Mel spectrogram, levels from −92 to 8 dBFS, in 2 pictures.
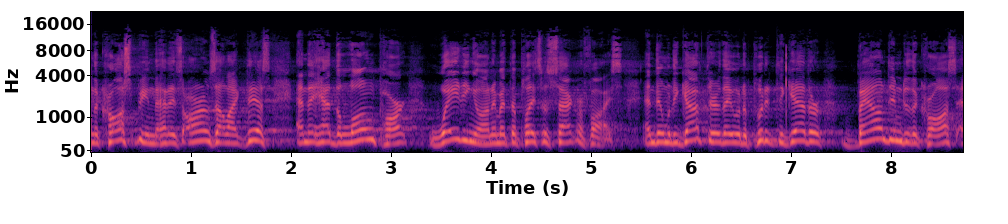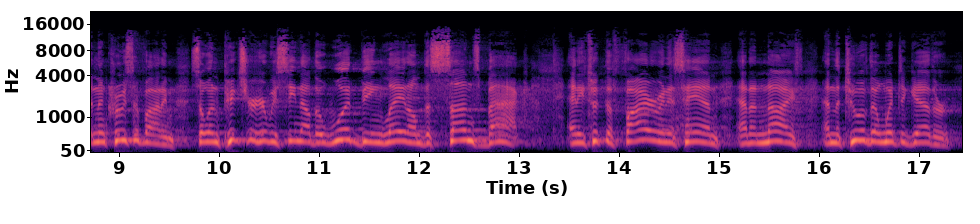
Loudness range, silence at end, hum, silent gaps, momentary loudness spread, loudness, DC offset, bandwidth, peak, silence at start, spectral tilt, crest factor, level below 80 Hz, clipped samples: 2 LU; 0.1 s; none; none; 6 LU; -28 LUFS; under 0.1%; 14 kHz; -12 dBFS; 0 s; -3.5 dB/octave; 18 dB; -82 dBFS; under 0.1%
